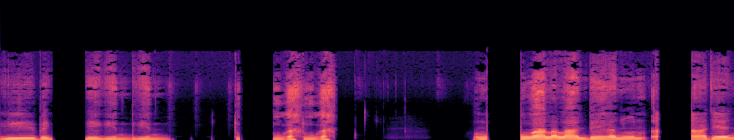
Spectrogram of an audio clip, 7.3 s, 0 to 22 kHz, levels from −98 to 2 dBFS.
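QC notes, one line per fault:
Throughout: transcoding between lossy codecs. The speech carries two kinds of coding artefacts at once, heard together. The chain is likely an AAC-LC stage at 64 kbit/s followed by Vorbis at 37 kbit/s. The second encoder wastes bits re-encoding the first one's damage and adds its own. Nothing remains above 14 kHz, because the lowest cut-off in the chain sets the top of the band.
0.51–0.85 s, 2.39–2.73 s, 4.86–5.21 s, 6.57–6.91 s: block of digital silence. Each time the sound drops to silence for about 341 ms, then returns. There is no fade in or out, so every dropout is heard as a short hole. The identical length fits a 16384-sample block that was not filled in time.
1.32–3.34 s: doubled audio track. A second full-band copy of the speech runs roughly 300 ms behind the original. It is about as loud as the original. The copy sounds dry, with no decay or room colour, so it sounds like a second playback rather than an echo. 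It cuts in and out abruptly at both ends. The likely cause is a second capture through a slower path.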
